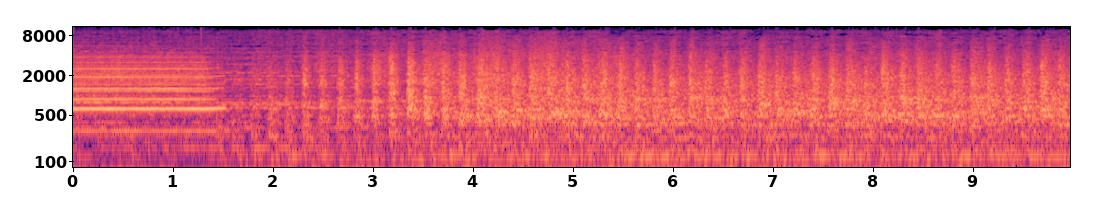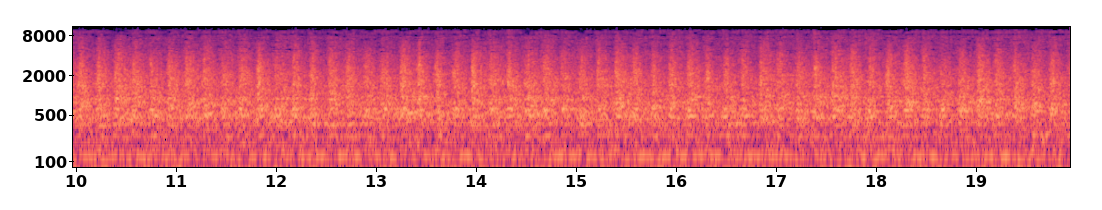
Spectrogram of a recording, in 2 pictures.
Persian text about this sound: اینجا با دره سرسبز آرا کاملا تفاوت داشت. نه درختی بود، نه چمنی، و قطار از یک تونل به تونل دیگر می رفت.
